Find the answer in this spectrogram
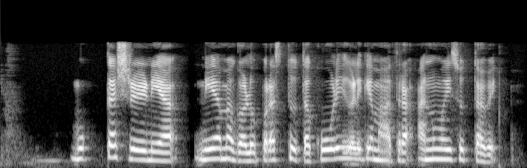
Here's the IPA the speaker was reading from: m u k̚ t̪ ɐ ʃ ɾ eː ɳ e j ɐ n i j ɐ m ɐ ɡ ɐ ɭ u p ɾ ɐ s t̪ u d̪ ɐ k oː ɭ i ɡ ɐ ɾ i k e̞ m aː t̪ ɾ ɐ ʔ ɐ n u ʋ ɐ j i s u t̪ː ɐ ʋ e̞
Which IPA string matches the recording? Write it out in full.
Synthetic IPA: m u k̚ t̪ ɐ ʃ ɾ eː ɳ i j ɐ n i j ɐ m ɐ ɡ ɐ ɭ u p ɾ ɐ s t̪ u t̪ ɐ k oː ɭ i ɡ ɐ ɭ i ɡ e̞ m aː t̪ ɾ ɐ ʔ ɐ n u ʋ ɐ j i s u t̪ː ɐ ʋ e̞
